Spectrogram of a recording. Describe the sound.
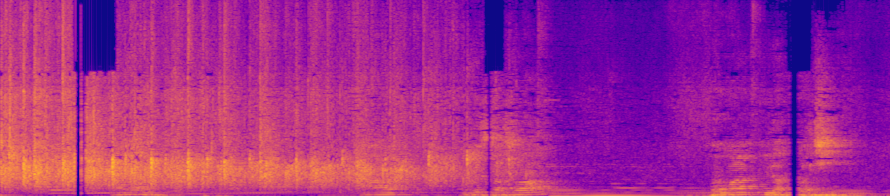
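A church audience applauds and cheers: steady, dense clapping continues throughout, with loud voices calling out over it.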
